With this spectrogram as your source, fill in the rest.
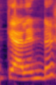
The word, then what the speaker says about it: calendar: Just as a calendar showcases the days and months in a year, its first syllable should be showcased first by emphasizing on the k. Compare with the last to, ठीक है. जैसे कैलेंडर showcase क्या करता है,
